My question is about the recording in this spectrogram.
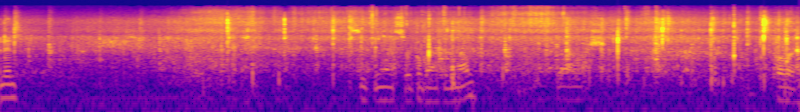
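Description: Dry marsh reeds rustling and crackling close to the microphone, a steady hiss full of sharp clicks. About four seconds in, and again briefly near six seconds, short runs of low duck quacks sound over it.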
